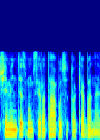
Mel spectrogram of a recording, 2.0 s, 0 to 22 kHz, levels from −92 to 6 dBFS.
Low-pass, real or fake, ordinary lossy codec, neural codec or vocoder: 5.4 kHz; real; MP3, 48 kbps; none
